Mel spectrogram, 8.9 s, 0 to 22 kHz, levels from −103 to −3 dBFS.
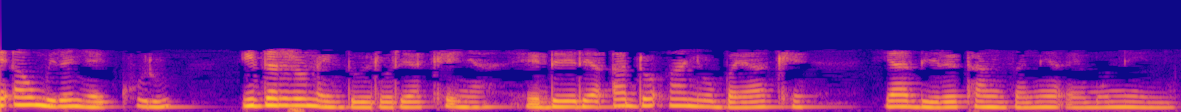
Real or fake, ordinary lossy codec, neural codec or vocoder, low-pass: real; MP3, 16 kbps; none; 3.6 kHz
